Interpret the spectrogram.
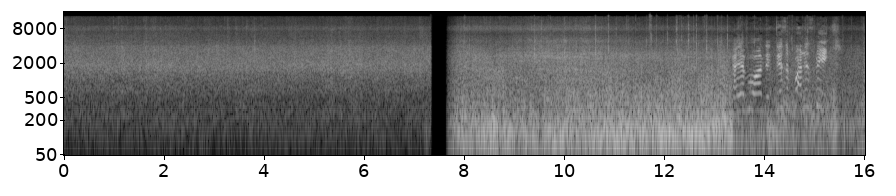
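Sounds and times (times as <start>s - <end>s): heavy rain: 0.0s - 16.0s
wind buffeting microphone: 7.7s - 16.0s.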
